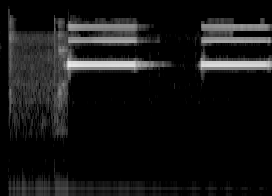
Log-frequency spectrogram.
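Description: A smoke detector sounds two long, loud, piercing electronic beeps in a steady on-off pattern, close by and alone.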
